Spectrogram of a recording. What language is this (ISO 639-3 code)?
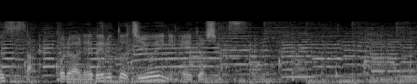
jpn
